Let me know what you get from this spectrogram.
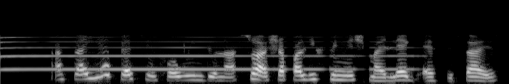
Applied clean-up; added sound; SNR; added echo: neural mask model RNNoise.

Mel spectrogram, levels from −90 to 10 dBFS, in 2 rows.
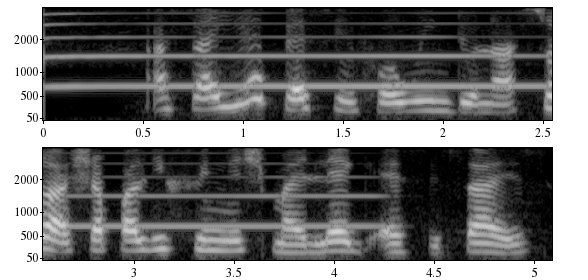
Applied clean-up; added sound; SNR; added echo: none; Wind instrument, woodwind instrument; 12 dB; none.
